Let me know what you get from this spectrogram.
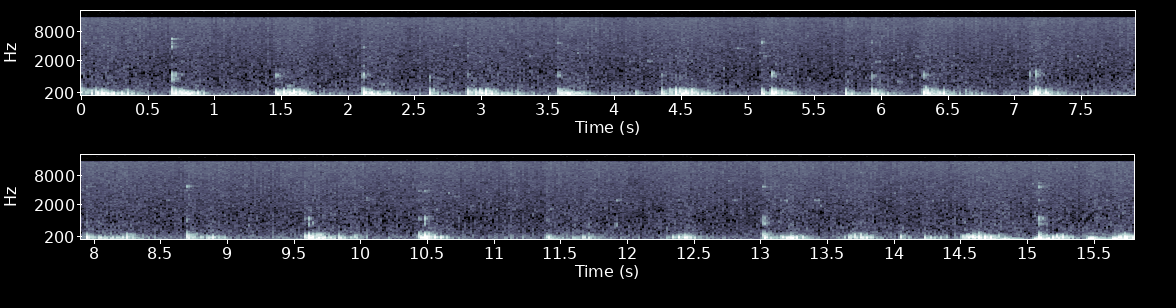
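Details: Deep purring from Rosetta, a cat asleep indoors, showing relaxation; a long run of short low throbbing bursts repeats steadily with small pauses between breaths, with occasional faint ticks above.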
